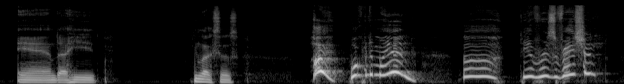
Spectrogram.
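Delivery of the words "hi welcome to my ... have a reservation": small elf voice, much higher and faster. Narrator voicing a small elf at an inn podium greeting arrivals, small elf innkeeper voice. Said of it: "a small elf at like a kind of like a podium".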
